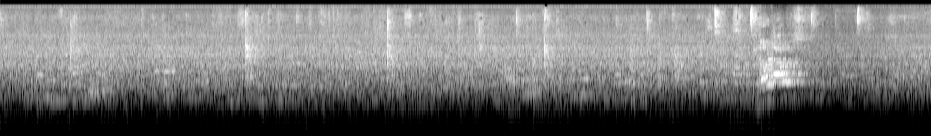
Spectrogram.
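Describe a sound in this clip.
A man speaks calmly through a close microphone, like a lecturer explaining.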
